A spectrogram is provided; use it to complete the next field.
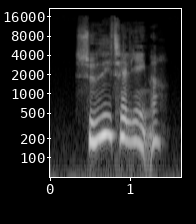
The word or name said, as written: syditaliener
